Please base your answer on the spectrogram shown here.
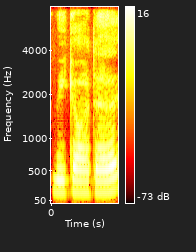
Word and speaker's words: regarde: And of course, the last one is silent, no R at the end. So instead of regarder, it's regarde, regarde, regarde.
